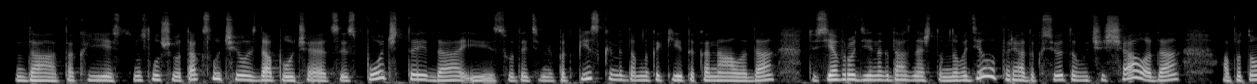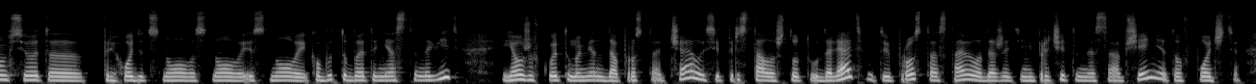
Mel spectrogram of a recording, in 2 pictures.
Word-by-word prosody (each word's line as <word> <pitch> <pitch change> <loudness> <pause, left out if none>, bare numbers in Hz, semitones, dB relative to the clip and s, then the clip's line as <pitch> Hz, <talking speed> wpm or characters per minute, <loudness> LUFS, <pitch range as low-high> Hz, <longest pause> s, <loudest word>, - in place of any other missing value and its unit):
Да, 180 -1 +2
так 190 +1 -4
есть. 185 -2 -1
Ну, 195 - 0
слушай, 210 +2 -1
вот 180 -2 -1
так 225 +4 +1
случилось. 215 -7 +2
Да, 190 +1 +4
получается 180 -1 0
и - - +2
с 170 - -6
почтой, 230 -3 +2
да 190 0 +1
и 90 - 0
с - - -13
вот 170 -1 -4
этими 175 -1 -3
подписками 225 - -1
там 195 -1 -2
на 195 - +1
какие-то 195 -1 0
каналы, 180 -2 +2
да. 185 +6 +2 0.3
То 200 - -8
есть 180 - -7
я 215 0 +7
вроде 220 -2 +4
иногда, 205 +1 +1
знаешь, 195 -2 -1
там 175 - -3
наводила 195 - +3
порядок, 195 -6 -1
всё 205 - -1
это 210 -1 -1
вычищала, 210 - +1
да, 190 +7 +1 0.4
а - - -3
потом 215 +2 +1
всё 205 -1 -1
это 180 -3 +1 0.2
приходит 185 -1 -1
снова 180 -1 -1
снова 180 +1 -1
и 185 - -1
снова, 190 -1 0
и 165 - -4
как 190 - -2
будто 210 +3 -2
бы 190 +1 0
это 190 0 -1
не 185 0 0
остановить. 195 - 0 0.4
Я 200 +3 +3
уже 210 -2 +2
в - - -18
какой-то 195 0 0
момент, 180 0 +1
да, 170 -1 +2
просто 185 +3 -5
отчаялась 250 - -1
и - - 0
перестала 185 -1 0
что-то 175 +1 -4
удалять. 210 - +3
Вот 225 -8 -9
и 180 - +2
просто 215 +2 -1
оставила 195 +3 0
даже 180 +1 -1
эти 175 - -9
непрочитанные 180 0 -2
сообщения 245 - -1
то 180 - -3
в 175 - -17
почте. 180 -2 -3
190 Hz, 180 wpm, -22 LUFS, 180-210 Hz, 0.4 s, я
